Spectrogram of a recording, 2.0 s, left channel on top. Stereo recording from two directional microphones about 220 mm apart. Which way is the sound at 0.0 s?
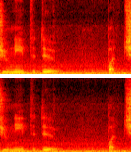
40° left (ahead or behind).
